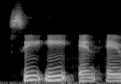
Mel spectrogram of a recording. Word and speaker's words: cena: Now the sound also changes when C comes before the vowel E and I. So the sound produced in English word like same is the sound produced by C when it comes before the vowel E and I, that is say or see. So for example, CENA will be cena, and CEBOLLA will be pronounced as cebolla.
